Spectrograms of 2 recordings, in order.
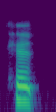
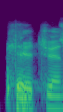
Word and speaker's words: kitsch: Another word is kitsch. I, I don't know if I'm saying it right. It's K I T S C H kitsch. – Kitsch. – Kitsch. – Like kitchen. Kitch. Only it's kitsch.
